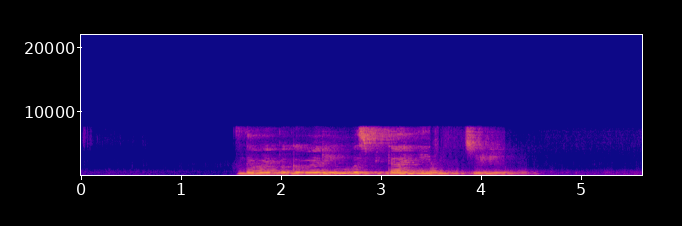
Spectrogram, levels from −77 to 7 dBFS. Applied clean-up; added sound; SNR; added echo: neural separator model SepFormer DNS4.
